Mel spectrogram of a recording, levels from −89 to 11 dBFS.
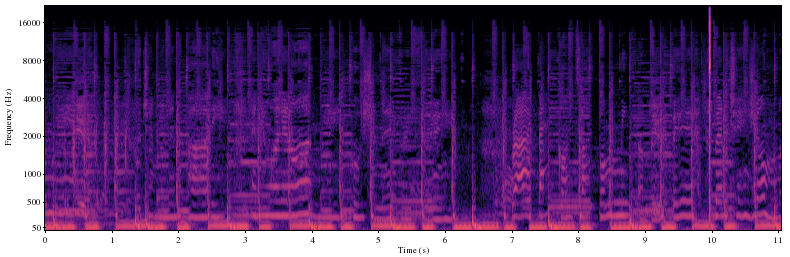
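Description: Glitches at 1.39–1.45 s, 7.23–7.28 s and 9.96–10.01 s reveal damaged data in a compressed stream. The decoder misreads corrupt frames and resyncs at the next frame header.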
